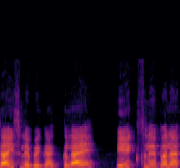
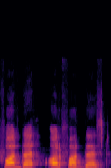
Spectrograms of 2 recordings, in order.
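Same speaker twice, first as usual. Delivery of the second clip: slow and clear; 2 semitones lower, 3 dB louder, much slower than usual. Shown as a demonstration. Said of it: "teacher spelling out forms".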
